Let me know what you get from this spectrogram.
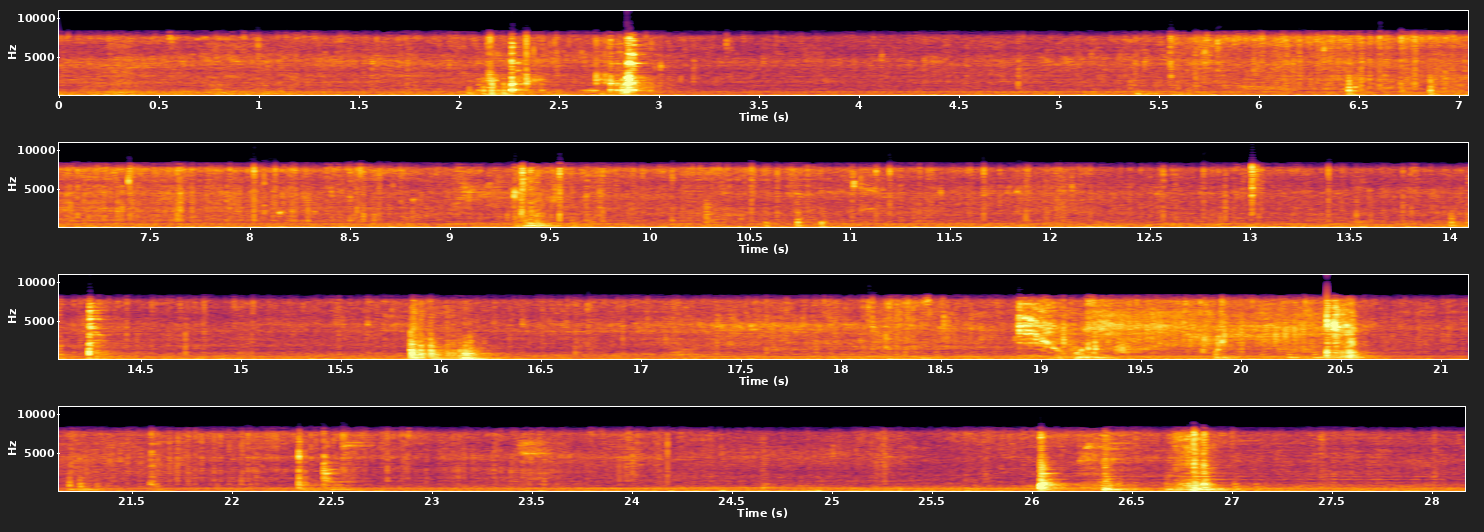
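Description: Pieces of marlin fin sizzling in a wok over a gas flame, a steady frying hiss, broken by sharp metal knocks and clatters of the spatula against the wok, loudest a couple of seconds in, at about twenty seconds and twice near the end.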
